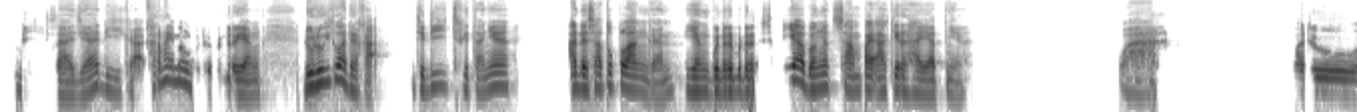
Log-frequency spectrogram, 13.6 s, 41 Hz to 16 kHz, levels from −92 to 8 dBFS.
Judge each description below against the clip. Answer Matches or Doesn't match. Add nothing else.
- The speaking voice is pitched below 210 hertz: Matches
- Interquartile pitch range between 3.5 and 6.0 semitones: Matches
